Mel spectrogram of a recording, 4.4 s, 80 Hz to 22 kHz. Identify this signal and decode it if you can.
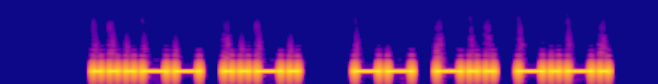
Morse code, heard as a keyed tone, about 22 wpm, 700 Hz. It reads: 3F MDC
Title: Field Day Exchanges Encore - 22wpm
